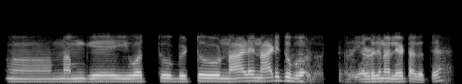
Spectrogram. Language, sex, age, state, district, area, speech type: Kannada, male, 30-45, Karnataka, Dharwad, rural, conversation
